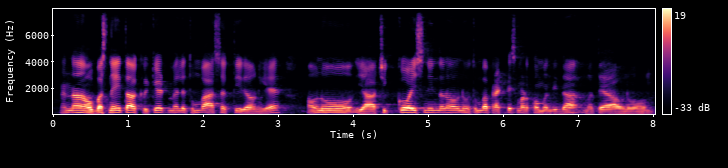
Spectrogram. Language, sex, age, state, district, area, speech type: Kannada, male, 18-30, Karnataka, Tumkur, rural, spontaneous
